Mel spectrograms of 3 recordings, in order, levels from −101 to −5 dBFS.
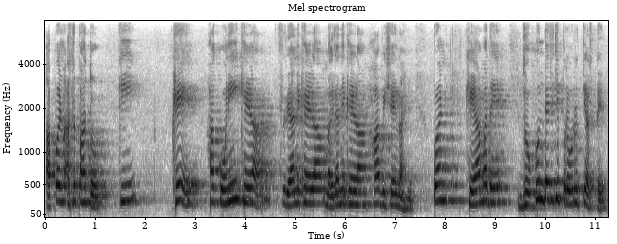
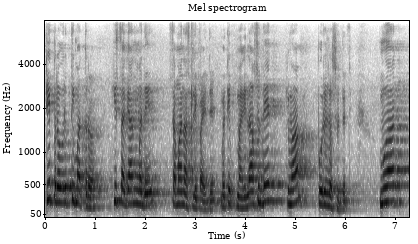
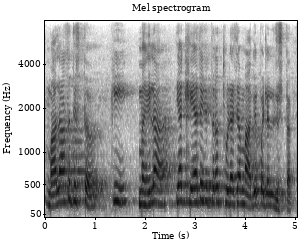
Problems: constant background noise, echo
